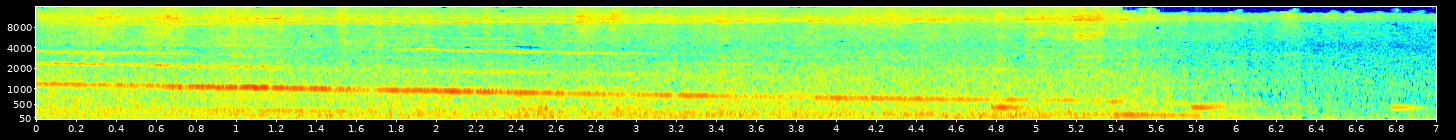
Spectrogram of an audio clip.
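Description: A motorcycle engine hums and winds down as the bike slows to a stop.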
